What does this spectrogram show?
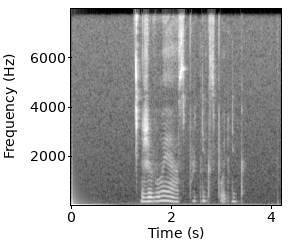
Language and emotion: Russian, neutral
